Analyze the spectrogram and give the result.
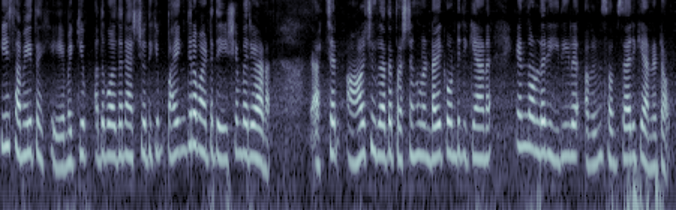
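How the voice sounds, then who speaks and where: A woman's voice: fairly high pitch, quick pace, darkish tone, slight background noise. A woman chattily retelling a TV serial episode as a reviewer. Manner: chatty, storytelling.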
